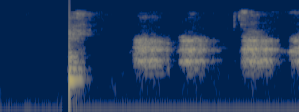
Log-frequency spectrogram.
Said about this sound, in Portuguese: Aí o cachorro latindo, tá vendo? Pelo menos sozinha sem cachorro não vou ficar não, não vou ficar não.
